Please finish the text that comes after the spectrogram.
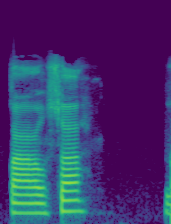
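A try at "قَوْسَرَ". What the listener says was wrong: তা টান হয়ে গেল, জলদি পড়তে হবে, কাও সার।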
